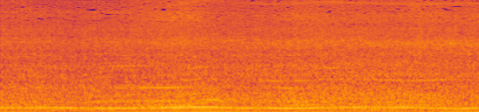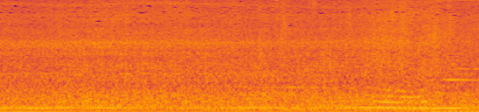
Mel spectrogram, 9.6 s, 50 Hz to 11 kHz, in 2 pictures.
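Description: Linde H160D heavy diesel forklift's engine idling steadily, a low hum that wavers slightly in pitch.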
